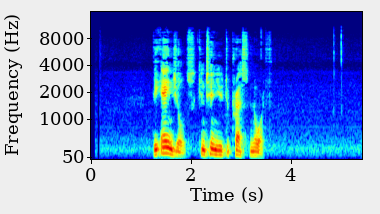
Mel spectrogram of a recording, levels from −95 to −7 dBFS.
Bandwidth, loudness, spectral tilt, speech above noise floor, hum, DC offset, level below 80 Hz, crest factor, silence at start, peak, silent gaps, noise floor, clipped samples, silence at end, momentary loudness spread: 10.5 kHz; -23 LUFS; -6 dB/octave; 37 dB; none; under 0.1%; -64 dBFS; 20 dB; 1.25 s; -6 dBFS; none; -60 dBFS; under 0.1%; 1.95 s; 24 LU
